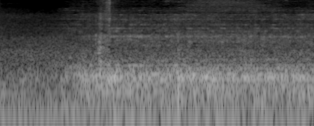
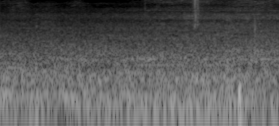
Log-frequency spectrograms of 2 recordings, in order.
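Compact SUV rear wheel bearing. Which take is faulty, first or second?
first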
